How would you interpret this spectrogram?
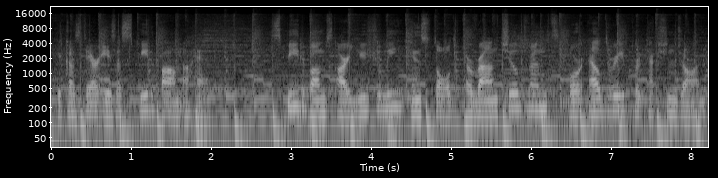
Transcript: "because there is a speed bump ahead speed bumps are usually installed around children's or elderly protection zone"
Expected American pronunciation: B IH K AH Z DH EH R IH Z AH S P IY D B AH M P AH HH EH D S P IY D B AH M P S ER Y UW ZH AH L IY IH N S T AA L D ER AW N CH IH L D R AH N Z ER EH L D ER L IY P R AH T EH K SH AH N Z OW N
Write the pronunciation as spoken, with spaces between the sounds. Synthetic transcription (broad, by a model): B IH K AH Z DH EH R IH Z AH S P IY D B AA M AH HH EH D S P IY D B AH M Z ER Y UW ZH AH L IY IH N S T AA L D ER AW N CH IH L D R AH N Z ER EH L D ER IY P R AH T EH K SH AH N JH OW N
